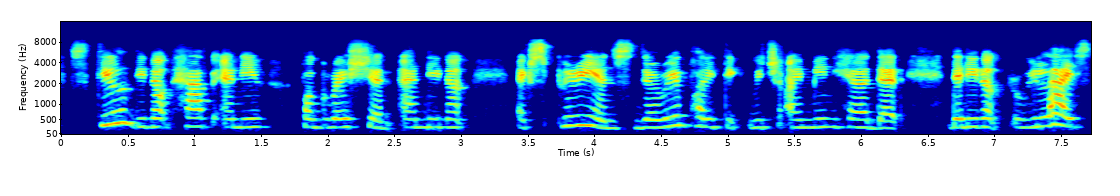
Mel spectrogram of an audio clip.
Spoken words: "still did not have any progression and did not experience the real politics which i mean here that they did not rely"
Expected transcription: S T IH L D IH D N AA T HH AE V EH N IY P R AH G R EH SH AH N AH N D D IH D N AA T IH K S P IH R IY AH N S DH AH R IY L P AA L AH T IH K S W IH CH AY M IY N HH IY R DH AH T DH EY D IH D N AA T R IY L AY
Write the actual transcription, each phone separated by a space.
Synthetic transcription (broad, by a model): S T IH L D IH D N AA T HH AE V EH N IY P R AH G R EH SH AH N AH N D D IH D N AA T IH K S P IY R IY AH N S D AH R IY L P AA L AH T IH K W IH CH AY M IY N HH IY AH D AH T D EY D IH D N AA T R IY L AY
